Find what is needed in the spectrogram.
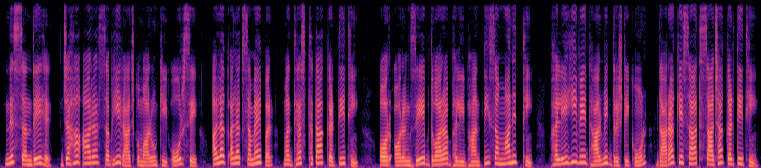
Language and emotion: Hindi, neutral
